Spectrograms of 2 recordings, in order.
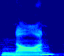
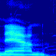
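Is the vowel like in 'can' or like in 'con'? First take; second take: con; can. First: The vowel sounds like the one in 'con'. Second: The vowel sounds like the one in 'can'. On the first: The speaker calls it right. "So like non" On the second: The speaker calls it wrong. "Not nan"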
